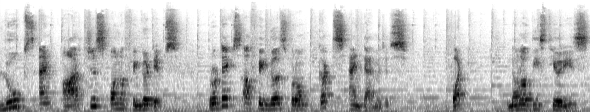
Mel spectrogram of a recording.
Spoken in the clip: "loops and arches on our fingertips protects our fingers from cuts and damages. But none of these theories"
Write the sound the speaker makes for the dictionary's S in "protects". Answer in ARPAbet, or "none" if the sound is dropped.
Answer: S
